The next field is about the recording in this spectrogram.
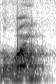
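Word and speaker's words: غين: dan wau saja kemudian kesalahan selanjutnya yang terjadi pada pengucapan huruf gin yaitu tidak mengalirkan huruf ghain. Karena huruf ghain itu adalah huruf rukhawah. Artinya suara yang terdapat pada huruf goin itu, terutama pada huruf goin sukun dan tasdid harus mengalir sebanyak-banyaknya seperti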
